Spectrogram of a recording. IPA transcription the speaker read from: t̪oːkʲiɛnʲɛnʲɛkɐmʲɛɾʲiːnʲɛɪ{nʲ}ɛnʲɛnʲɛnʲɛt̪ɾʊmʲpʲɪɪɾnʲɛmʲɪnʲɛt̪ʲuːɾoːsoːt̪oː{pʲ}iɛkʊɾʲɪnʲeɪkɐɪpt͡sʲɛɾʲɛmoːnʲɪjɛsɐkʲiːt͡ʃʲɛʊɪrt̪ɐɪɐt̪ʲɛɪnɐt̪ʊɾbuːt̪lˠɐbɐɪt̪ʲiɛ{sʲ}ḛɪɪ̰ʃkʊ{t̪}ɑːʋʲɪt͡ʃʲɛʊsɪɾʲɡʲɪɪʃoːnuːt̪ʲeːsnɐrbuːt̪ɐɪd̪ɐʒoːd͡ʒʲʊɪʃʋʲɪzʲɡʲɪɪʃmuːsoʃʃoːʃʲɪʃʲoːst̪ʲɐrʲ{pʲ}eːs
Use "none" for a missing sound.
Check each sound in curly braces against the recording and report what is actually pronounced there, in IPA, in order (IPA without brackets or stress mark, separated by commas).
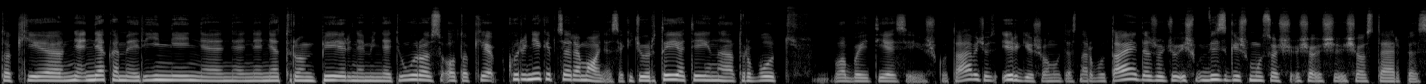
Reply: nʲ, kʲ, sʲ, t̪, pʲ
